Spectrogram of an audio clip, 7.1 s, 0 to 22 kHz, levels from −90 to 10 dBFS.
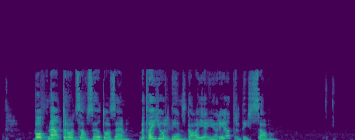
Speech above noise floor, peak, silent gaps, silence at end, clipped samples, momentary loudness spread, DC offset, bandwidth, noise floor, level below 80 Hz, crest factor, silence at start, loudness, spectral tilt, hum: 57 dB; -6 dBFS; none; 1.65 s; under 0.1%; 14 LU; under 0.1%; 11.5 kHz; -82 dBFS; -72 dBFS; 22 dB; 0.7 s; -25 LUFS; -5.5 dB/octave; none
